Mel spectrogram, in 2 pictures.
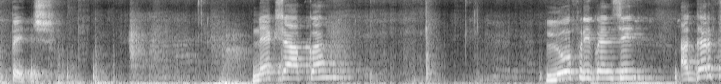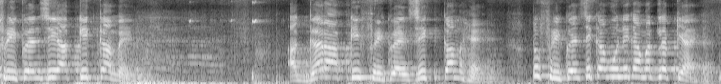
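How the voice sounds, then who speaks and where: A man, lecturing students in a lively classroom style. He keeps asking questions and answers each one himself. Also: very high voice, slight background noise. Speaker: teacher.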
